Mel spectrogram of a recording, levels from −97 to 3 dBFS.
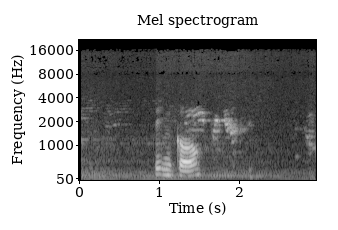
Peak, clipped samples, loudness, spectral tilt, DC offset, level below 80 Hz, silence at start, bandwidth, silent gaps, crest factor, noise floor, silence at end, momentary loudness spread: -4 dBFS; under 0.1%; -23 LUFS; -6 dB/octave; under 0.1%; -58 dBFS; 0.05 s; 17 kHz; none; 22 dB; -51 dBFS; 0 s; 26 LU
